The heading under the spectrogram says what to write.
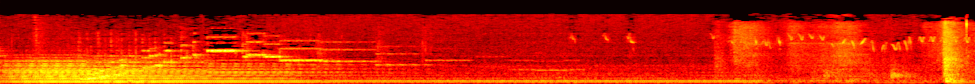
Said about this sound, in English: There you go, slamming that there screen door again. Won't you never learn?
